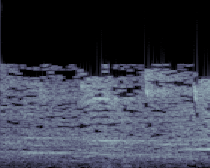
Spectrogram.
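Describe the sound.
A basketball is dribbled during a high school game between Rockford and Zealand West, with steady bounces under continuous crowd noise and voices.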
